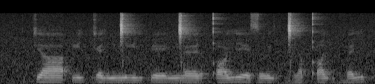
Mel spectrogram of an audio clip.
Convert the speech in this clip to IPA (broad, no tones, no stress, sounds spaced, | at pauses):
kʲ aː ʔ i lʲ k ɛ lʲ ŋ͡ǀ i lʲ ɓ eː ŋ͡ǀ ɛː lʲ qʼ o lʲ eː z ɯː lʲ ɡ͡ǀ e qʼ a lʲ bʱ ɛ lʲ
